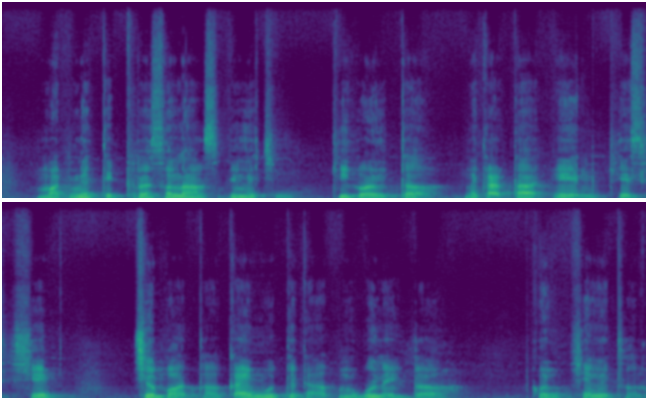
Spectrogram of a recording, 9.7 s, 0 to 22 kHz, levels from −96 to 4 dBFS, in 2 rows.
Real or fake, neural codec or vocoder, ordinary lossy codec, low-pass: fake; codec, 44.1 kHz, 1.7 kbps, Pupu-Codec; none; none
